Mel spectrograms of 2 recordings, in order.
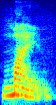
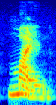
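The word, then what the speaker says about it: Mai: так е і наприклад як у слові Май е і читається як ай Май далі еу як в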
